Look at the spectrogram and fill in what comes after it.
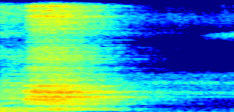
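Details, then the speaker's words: Two sleeping pets snoring: a single noisy, snorting breath, an ordinary light snore. "ഇവിടെ രണ്ടട് ആൾക്കാര കിടന്നു കൂർക്കം വലിച്ചു ഉറങ്ങുന്നതാ ഈ കാണുന്നുണ്ടോ? നോക്ക് കൂർക്കം വലിച്ചച് ഉറങ്ങുന്നത്."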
